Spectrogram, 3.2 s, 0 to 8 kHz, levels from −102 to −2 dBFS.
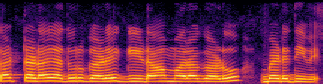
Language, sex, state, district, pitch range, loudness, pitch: Kannada, female, Karnataka, Bidar, 260-290 Hz, -11 LUFS, 270 Hz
